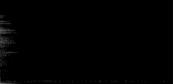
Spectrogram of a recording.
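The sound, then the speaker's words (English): A single bright clink of wine glasses of Chardonnay touching in a toast, sharp at the start and ringing briefly before fading into quiet with a low hum. “So here's the Chardonnay. Cheers.”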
